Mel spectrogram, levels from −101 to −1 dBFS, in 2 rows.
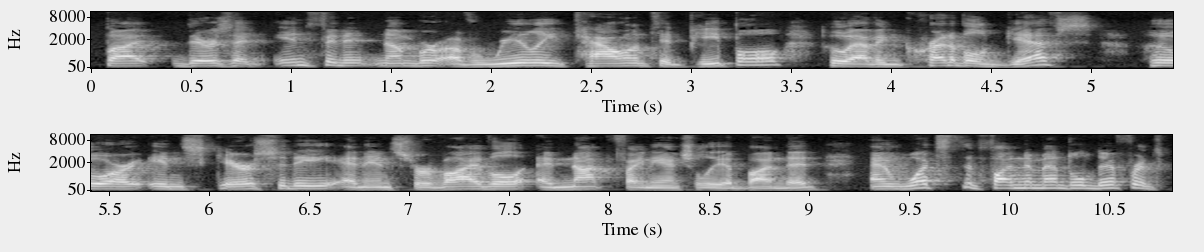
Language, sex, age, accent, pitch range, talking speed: English, male, 50-69, American, 120-155 Hz, 160 wpm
